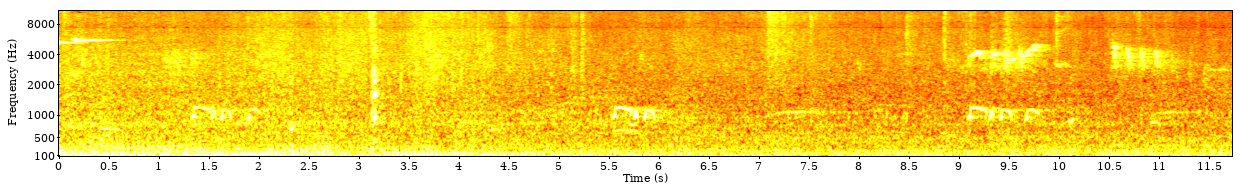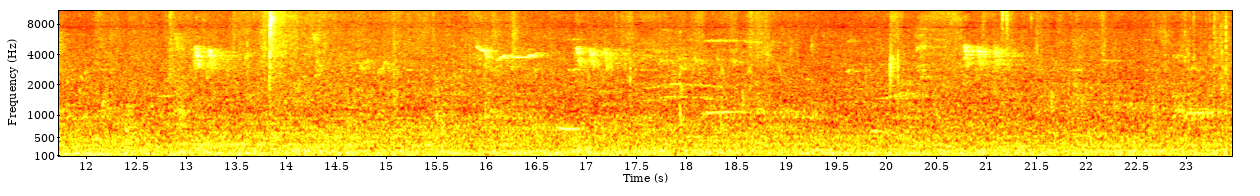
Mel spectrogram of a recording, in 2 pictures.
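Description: Birds chirping now and then, short calls every second or two, with a couple of sharp clicks over a faint steady background hiss.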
